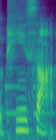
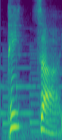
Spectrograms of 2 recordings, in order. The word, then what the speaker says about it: pizza: 还有 pizza，可是发音不像我们中文的 pizza，它是 pizza，有没有听到那样子的一种意大利文的 feel 呢？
